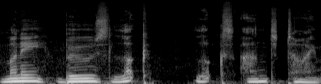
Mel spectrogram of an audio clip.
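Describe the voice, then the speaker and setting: A man with a northern English accent speaks at a medium pitch in a dark, mellow tone, somewhat breathy, with ordinary pitch variation and a dry, close sound with no echo. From northern England. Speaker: podcast host, history guide. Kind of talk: scripted narration.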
